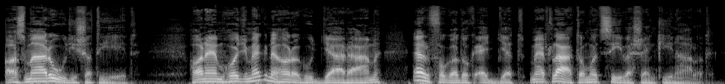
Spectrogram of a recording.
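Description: Man voicing a fatherly captain, calm and kindly, measured speech, raised voice, dry close sound. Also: sits low, husky, no room sound, full character voice.

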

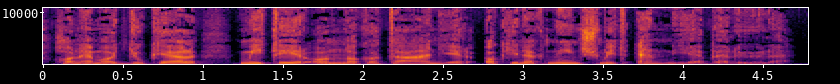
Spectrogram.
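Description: A man's voice: on the low side, wildly swooping pitch, darkish tone, breathy edge, full character voice. A man reading aloud and voicing a clever young man who speaks humbly and persuasively. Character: clever young Hungarian man posing as a singer.

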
